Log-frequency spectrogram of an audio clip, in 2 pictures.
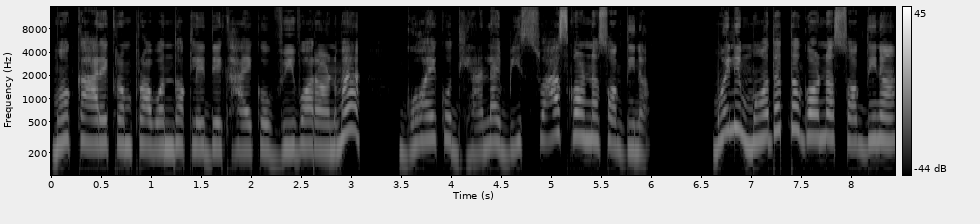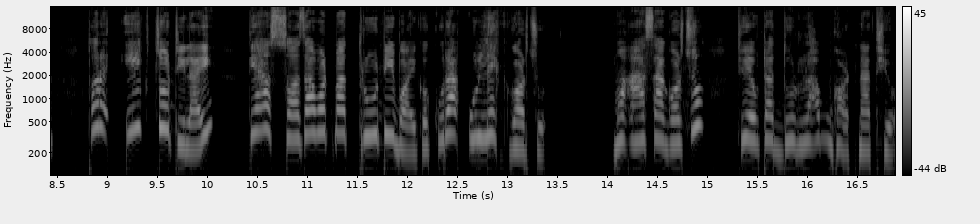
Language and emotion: Nepali, surprised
